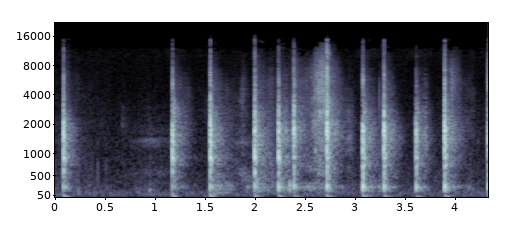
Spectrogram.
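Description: Chalk writing on a blackboard: a run of sharp taps and short scratchy strokes, about three a second, starting about a second in after a brief quiet.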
